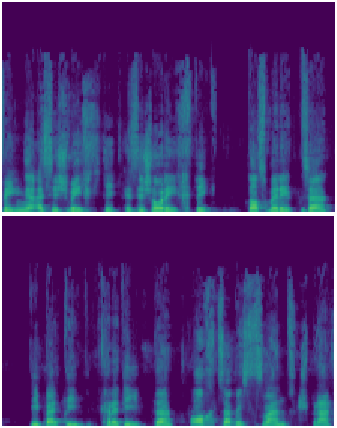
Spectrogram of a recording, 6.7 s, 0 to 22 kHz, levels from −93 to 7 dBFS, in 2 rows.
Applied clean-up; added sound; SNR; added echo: neural mask model Resemble Enhance denoiser.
